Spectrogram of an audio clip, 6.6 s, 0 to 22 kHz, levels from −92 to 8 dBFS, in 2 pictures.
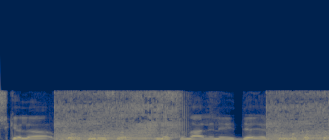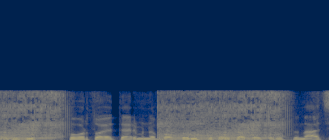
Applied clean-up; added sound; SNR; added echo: none; Fart; 2 dB; none.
